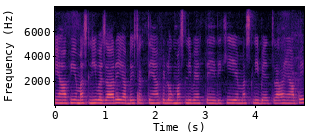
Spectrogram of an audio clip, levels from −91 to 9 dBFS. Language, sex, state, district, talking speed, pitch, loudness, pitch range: Hindi, female, Bihar, Madhepura, 300 wpm, 245 Hz, -28 LUFS, 240-250 Hz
